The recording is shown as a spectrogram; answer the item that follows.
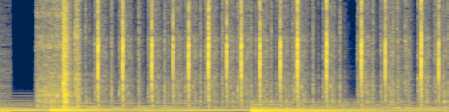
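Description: Typewriter-style typing sound effect, sharp key clicks about four times a second, over background music of held synth chords that change about every two seconds.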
